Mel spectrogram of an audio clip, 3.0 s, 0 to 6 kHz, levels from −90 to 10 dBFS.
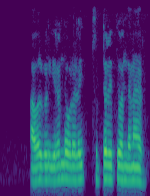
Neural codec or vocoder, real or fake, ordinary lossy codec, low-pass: none; real; AAC, 48 kbps; 5.4 kHz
